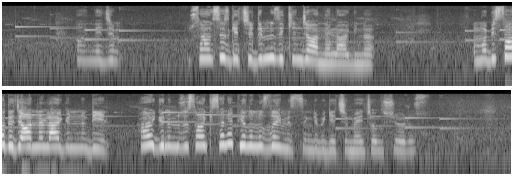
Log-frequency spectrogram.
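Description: A young woman speaks tearfully and shakily, close by.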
